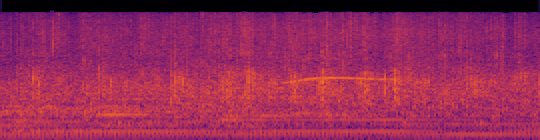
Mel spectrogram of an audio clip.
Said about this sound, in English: Give God a mighty clap and a praise and a shout. Yeah! Woo!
